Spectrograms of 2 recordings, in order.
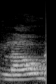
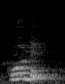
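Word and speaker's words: could: यहाँ पर देखिए इसको अगर हम एल को ना साइलेंट करके अगर इसे पढ़ते हैं तो इसे क्लाउड आता है, क्लाउड, लेकिन यहाँ पर क्या एल साइलेंट है, क्यों? क्योंकि डी से पहले एल आ रहा है, इसीलिए एल यहाँ पर साइलेंट। तो इसको क्या पढ़ेंगे? कुड, इसको पढ़ेंगे वुड और इसको पढ़ेंगे सूड।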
